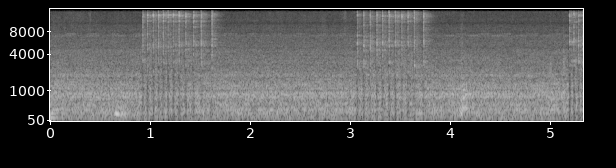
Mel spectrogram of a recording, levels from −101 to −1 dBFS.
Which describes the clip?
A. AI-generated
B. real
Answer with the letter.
B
